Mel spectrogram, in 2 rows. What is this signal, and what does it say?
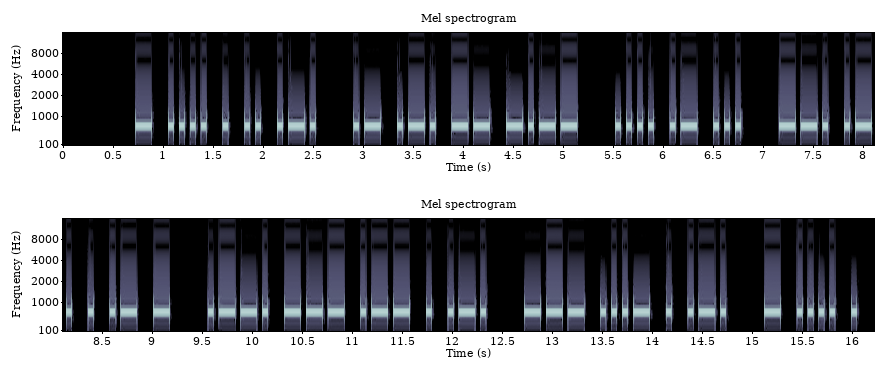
Morse code, heard as a keyed tone, about 22 wpm, 700 Hz. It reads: THEIR ARMY HAS GREAT POWER OVER THE
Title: Sentences from Top 1000 Words - Review Part 5 - 22wpm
